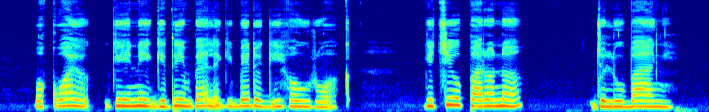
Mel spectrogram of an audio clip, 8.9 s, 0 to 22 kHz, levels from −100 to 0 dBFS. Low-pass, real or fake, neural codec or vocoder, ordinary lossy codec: none; real; none; none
